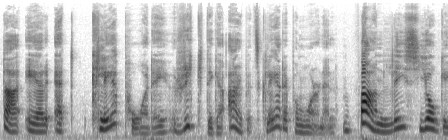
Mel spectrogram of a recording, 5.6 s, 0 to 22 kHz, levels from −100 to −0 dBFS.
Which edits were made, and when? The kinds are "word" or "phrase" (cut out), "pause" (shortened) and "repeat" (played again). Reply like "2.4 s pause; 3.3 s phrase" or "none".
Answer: none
